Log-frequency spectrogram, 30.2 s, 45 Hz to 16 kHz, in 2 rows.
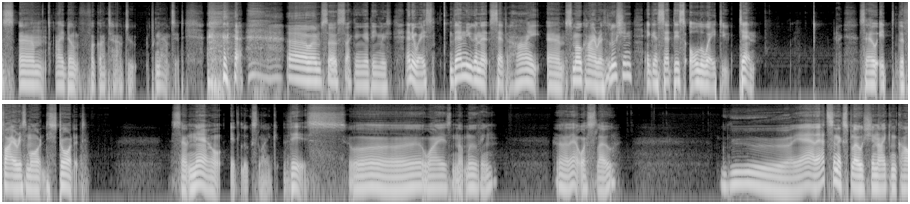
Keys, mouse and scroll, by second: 13.2 middle click, 26.2-27.6 drag.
